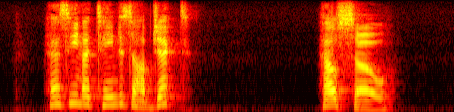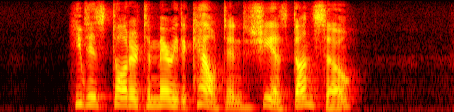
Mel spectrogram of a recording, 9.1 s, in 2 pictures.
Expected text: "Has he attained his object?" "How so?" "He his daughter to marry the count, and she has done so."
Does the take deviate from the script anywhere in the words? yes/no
no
